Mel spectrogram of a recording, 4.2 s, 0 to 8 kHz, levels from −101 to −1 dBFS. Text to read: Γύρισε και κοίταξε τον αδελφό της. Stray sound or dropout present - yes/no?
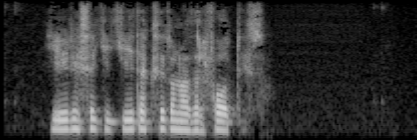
no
